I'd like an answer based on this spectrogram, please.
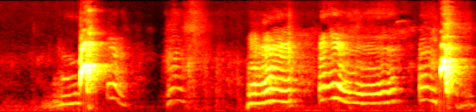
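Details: Samoyed puppy and miniature Australian Labradoodle at play; a string of about five whiny, yelping barks and drawn-out grumbling moans, rising and falling in pitch, within under five seconds.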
